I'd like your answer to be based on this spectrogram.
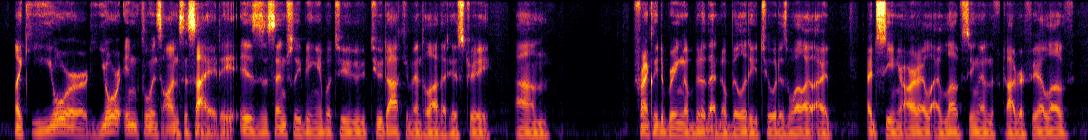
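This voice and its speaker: A man with an American accent, very deep and low in pitch, at a fairly quick pace, with very even loudness, fairly even intonation and noticeable background noise. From US, Florida, Jamaican family. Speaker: podcast host. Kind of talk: interview conversation. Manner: casual.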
